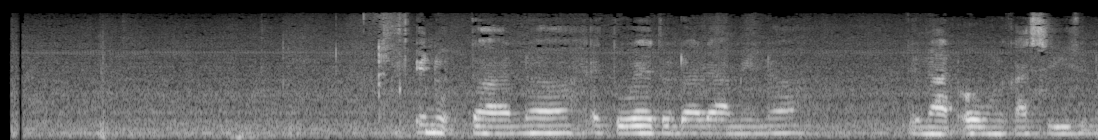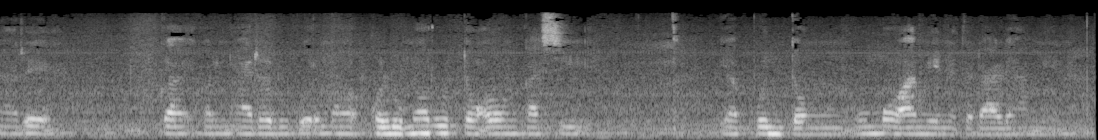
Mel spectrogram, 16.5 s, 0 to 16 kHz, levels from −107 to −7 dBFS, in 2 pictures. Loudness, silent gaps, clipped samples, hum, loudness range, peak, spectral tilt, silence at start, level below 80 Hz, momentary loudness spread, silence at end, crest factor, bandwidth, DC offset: -28 LUFS; none; under 0.1%; none; 5 LU; -8 dBFS; -5.5 dB/octave; 0.1 s; -62 dBFS; 20 LU; 0 s; 20 dB; 11.5 kHz; under 0.1%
